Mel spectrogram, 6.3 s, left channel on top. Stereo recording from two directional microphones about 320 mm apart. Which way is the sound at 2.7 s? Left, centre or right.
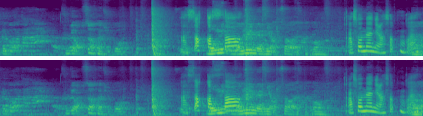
Centre.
